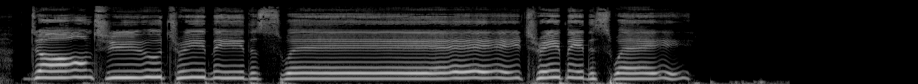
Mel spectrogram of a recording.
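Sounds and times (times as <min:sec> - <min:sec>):
a cappella pop singing: 0:00.0 - 0:07.0.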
